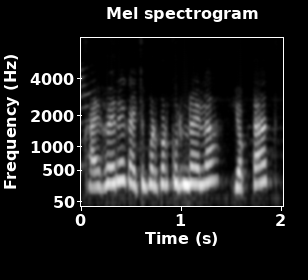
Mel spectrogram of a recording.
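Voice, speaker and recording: A woman voicing an excitable village youth in a cartoon comedy, full of excuses and bluster, with a Varhadi Marathi accent. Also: high voice, fast, phone-quality sound, soft background music, lightly acted. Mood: curious, explaining. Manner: evasive, blustering.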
